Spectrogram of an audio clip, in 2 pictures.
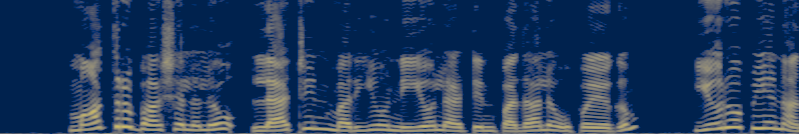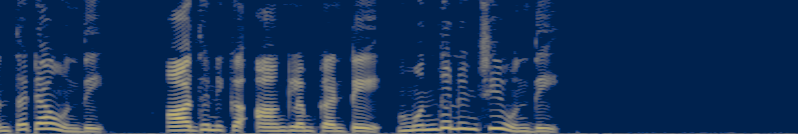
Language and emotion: Telugu, neutral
